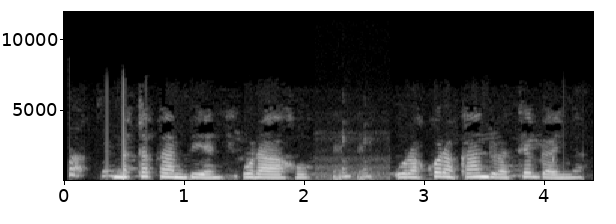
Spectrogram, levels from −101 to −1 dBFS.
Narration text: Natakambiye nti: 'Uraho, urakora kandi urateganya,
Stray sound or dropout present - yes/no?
yes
